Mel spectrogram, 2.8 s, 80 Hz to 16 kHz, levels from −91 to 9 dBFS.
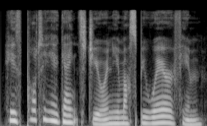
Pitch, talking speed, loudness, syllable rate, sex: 185 Hz, 240 wpm, -17 LUFS, 5.7 syllables/s, female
